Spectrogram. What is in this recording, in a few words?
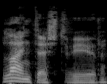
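"lanytestver", Hungarian pronunciation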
